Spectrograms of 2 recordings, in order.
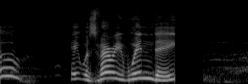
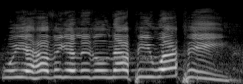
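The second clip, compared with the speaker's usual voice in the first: put-on high, loud cooing as if to a toddler; mock-coddling baby talk; 8 semitones higher, 9 dB louder than usual. Comic to a sleeper in the audience, mock coddling. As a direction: coo it with teasing concern. Teasing an audience member found asleep.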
